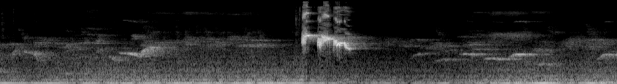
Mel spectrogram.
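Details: Red-whiskered bulbul of Cao Bằng stock, Vietnam, gives one quick chirpy warbled phrase midway, while softer distant bird notes and a low background hum continue throughout.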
